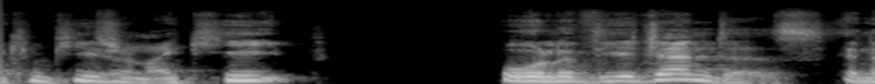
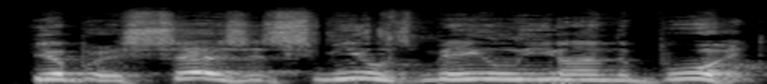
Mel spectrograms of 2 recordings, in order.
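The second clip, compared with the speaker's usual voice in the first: Rocky voice; 3 semitones higher than usual. Retold or imitated. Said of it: "he goes".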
